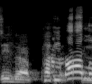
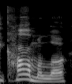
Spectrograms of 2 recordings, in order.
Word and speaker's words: Kamala: her name you know for the last four years Kamala was fine and now all of a sudden you have to say Kamala you have to say it like that or else you're being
